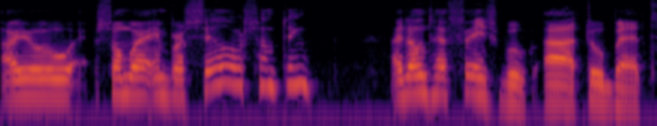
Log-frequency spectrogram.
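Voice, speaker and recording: A Dutch accent with very wide pitch swings, a moderate pace, and a very clean recording with a silent background. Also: man, fairly high pitch for a man. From Netherlands. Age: 30s. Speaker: retro computing YouTuber. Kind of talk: live stream chat reading comments. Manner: hesitant, many fillers.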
